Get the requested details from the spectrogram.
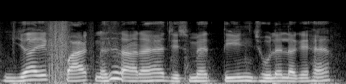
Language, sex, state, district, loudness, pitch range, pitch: Hindi, male, Bihar, Patna, -13 LUFS, 155-170 Hz, 160 Hz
